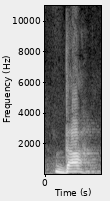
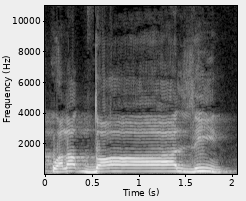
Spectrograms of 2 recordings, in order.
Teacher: دال اور ضاد میں فرق ہے، دال تھوڑا سا باریک ہے، ضاد اسی دال کو تھوڑا غلیظ بناؤ، موٹا بناؤ تو ضاد بن جاتا ہے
